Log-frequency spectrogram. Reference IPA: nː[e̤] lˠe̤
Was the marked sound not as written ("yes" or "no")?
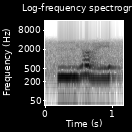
yes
